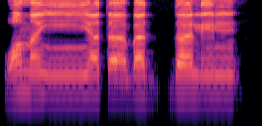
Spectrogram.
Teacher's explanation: Ya came after Nun Sakin, there will be Idgham Naqis.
